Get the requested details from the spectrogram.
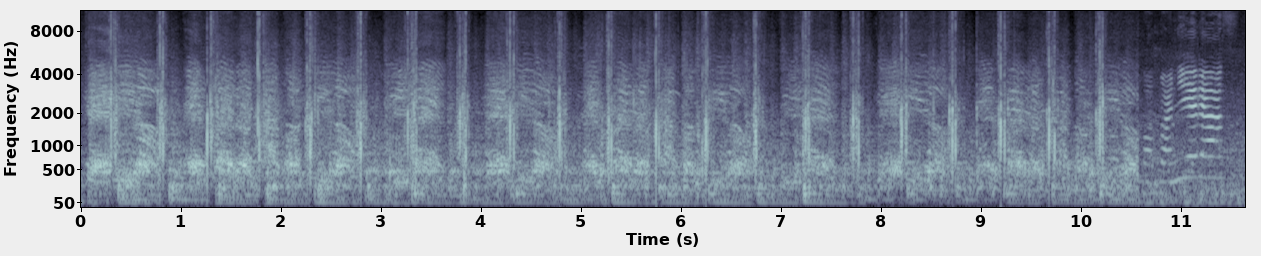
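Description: A large crowd claps in a steady rhythm.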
